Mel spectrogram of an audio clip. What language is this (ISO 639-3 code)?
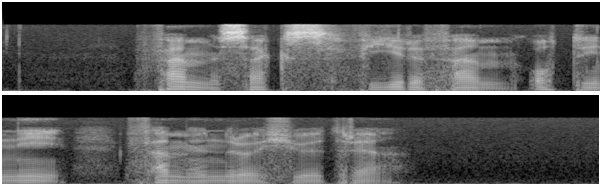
nor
